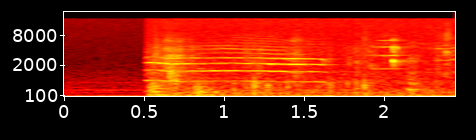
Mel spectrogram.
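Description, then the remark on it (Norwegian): Four cats meow while sniffing after food on a stove and walking around a man's legs, their high, drawn-out cries overlapping almost continuously for about two seconds after a brief quiet start, over a faint low background hum. “De fire kattene snuser etter maten han har på komfyren”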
